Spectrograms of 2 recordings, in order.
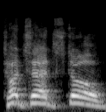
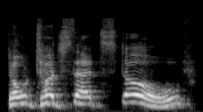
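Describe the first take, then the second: First: Higher, a touch louder mock dare; lightly voiced parent egging the kid on; imitating a baiting dad; tempting parent. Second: Slow, higher mock parent warning a child; lightly voiced parent cautioning a kid off the stove; imitating a careful dad, drawn out. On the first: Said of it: "And then going". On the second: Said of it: "You're not sitting there going".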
